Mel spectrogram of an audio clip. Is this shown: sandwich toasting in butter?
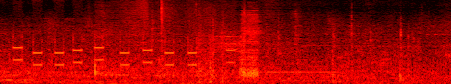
no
